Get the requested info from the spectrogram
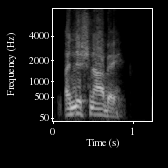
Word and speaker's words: Anishinaabe: If I'm pronouncing it right, it's Anishinaabe. – Anishinaabe.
